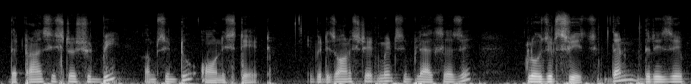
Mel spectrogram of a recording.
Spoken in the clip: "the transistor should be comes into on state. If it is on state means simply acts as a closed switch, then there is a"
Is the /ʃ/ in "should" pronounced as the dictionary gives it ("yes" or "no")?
yes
